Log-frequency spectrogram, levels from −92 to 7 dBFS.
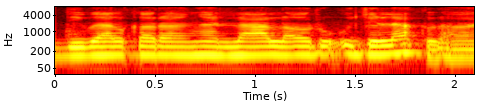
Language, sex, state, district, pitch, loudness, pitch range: Hindi, male, Jharkhand, Garhwa, 150 Hz, -16 LUFS, 150-155 Hz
